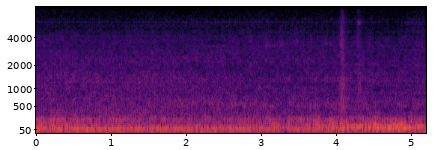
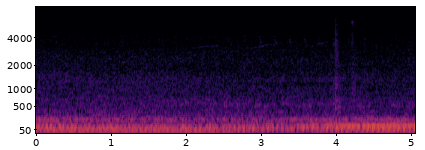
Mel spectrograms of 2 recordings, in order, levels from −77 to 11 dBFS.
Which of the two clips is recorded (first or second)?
second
